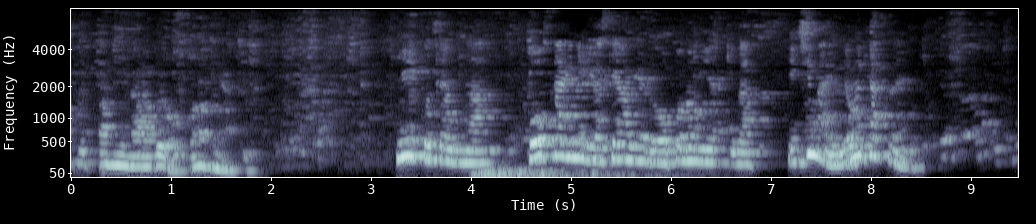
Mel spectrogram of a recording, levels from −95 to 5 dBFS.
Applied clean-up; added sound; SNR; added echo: classical method WPE with log-MMSE.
